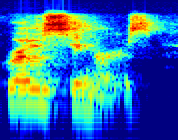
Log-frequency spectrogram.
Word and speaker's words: Grossinger's: And Grossinger's is with the hard G, Grossinger's.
